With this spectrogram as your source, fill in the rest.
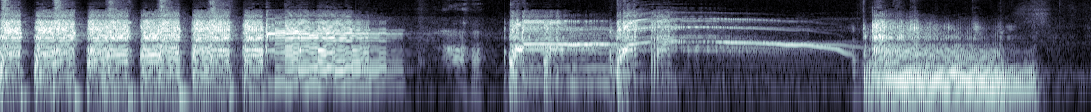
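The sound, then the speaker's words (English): Distorted electric guitar played through a Boss tap-tempo delay pedal, with sharp rhythmic strums at first, then sustained chords whose echoes repeat and trail off, ending on a loud held chord. “It's a Boss uh, tap pedal. I've got that hooked up to it”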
